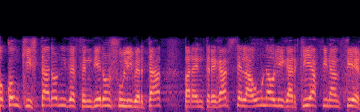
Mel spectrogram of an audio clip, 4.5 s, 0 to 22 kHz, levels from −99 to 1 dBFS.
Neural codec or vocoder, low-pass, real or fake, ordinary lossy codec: none; 5.4 kHz; real; Opus, 24 kbps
